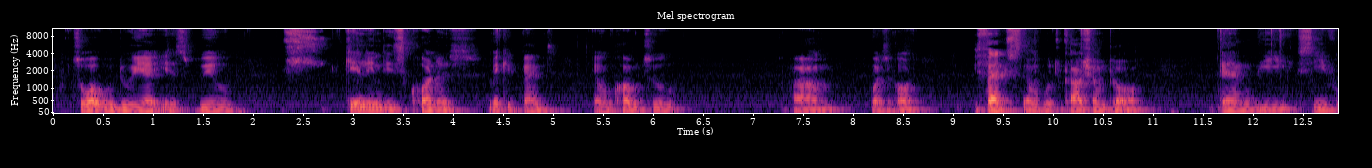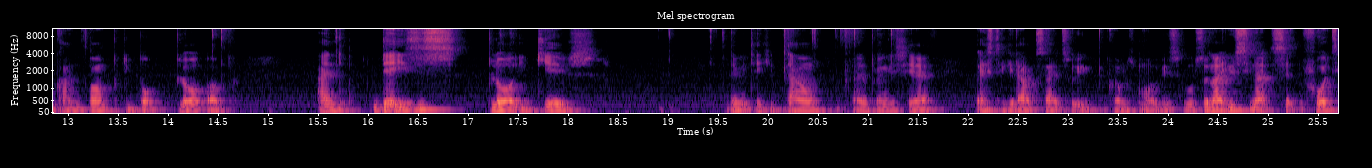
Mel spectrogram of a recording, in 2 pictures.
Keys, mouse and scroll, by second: 19.9 ctrl+[, 20.8 shift+click, 21.3-24.0 scroll, 24.0-25.7 scroll up 1.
